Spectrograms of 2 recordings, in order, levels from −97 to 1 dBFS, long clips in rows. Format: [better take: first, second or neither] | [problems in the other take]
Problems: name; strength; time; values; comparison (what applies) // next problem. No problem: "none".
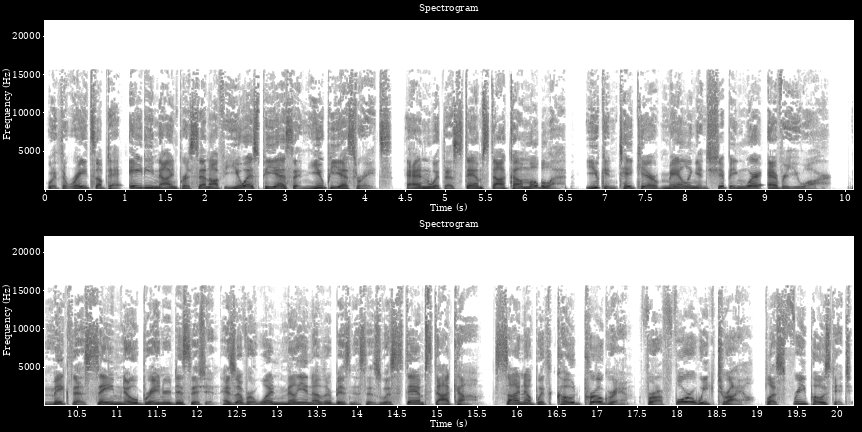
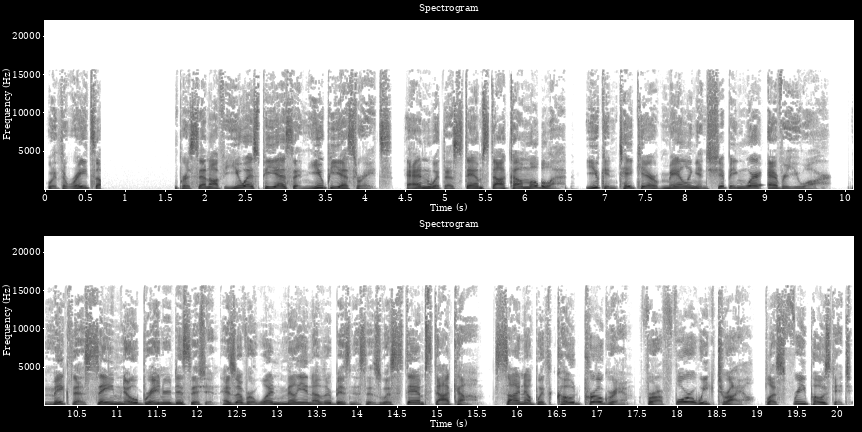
first | audio cutting out; at 0.5 s for 1 s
